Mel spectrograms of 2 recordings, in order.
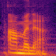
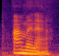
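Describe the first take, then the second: First: The words are squeezed into a short reduced form. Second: The words are squeezed into a short reduced form.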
